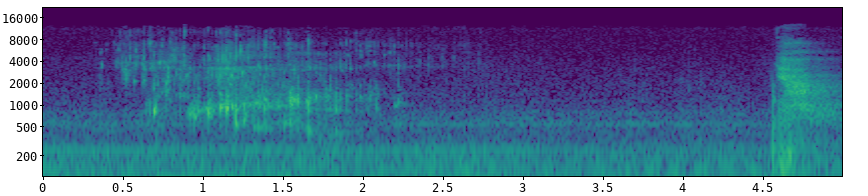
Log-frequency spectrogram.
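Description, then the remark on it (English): Water is poured into a drinking glass in a short, splashy pour lasting a second or two, moderately quiet, followed by a brief bright clink near the end. “Could I have another glass of water, please?”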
